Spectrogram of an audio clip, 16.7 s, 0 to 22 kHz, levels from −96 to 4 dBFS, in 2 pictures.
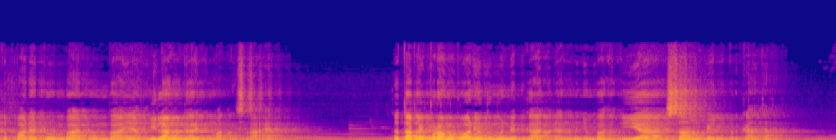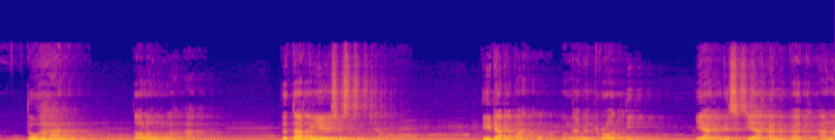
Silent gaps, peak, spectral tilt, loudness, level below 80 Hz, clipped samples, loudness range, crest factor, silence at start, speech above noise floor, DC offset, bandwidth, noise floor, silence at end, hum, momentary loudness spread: none; 0 dBFS; -5.5 dB/octave; -20 LUFS; -38 dBFS; under 0.1%; 4 LU; 20 dB; 0 s; 22 dB; under 0.1%; 16 kHz; -42 dBFS; 0 s; none; 18 LU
